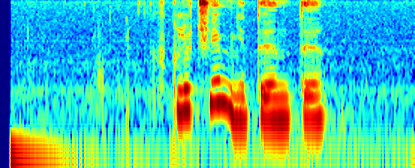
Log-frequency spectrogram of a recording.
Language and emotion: Russian, sad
